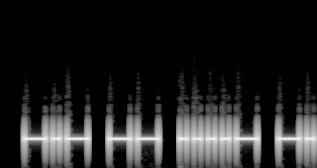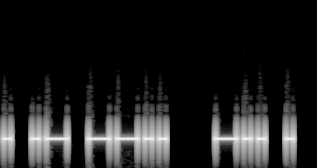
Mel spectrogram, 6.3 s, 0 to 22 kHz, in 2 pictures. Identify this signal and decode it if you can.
Morse code, heard as a keyed tone, about 17 wpm, 700 Hz. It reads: KM4DAZ DE
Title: USA Callsign DE Callsign 17wpm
